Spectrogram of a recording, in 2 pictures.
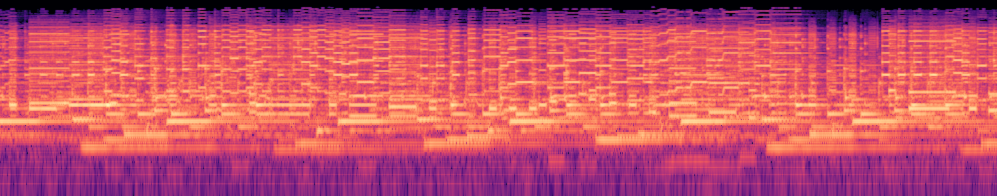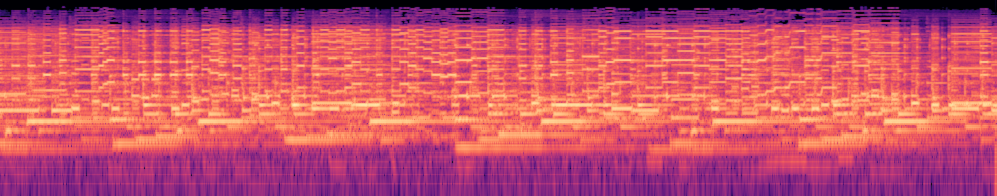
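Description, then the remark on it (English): A dense, loud clash of the electronic ringtones of a collection of phones sounding at once after a call from a Siemens cordless phone, overlapping melodies and beeping tones piling into a continuous chiming cacophony for the whole stretch, with no one talking. “wonderful cacophonic sound of all these things going off at once”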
